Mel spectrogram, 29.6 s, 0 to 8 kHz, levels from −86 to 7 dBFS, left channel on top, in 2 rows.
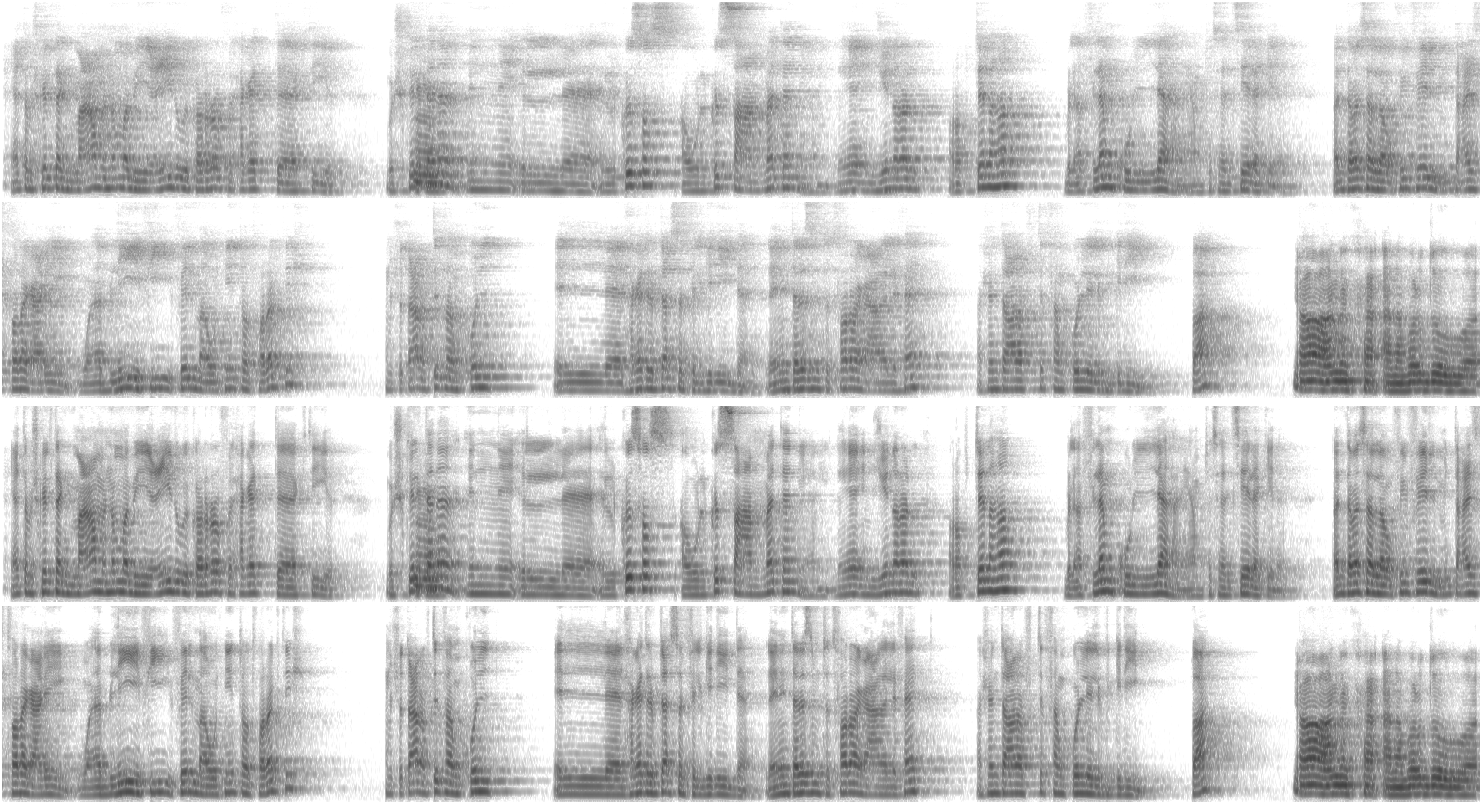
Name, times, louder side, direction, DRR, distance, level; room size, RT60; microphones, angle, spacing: voice 1, 0.1-3.3 3.8-9.2 9.5-10.1 10.6-12.8 13.3-17.8 18.6-19.7 20.3-23.9 24.5-26.2 26.7-26.9, right 5 dB, 85° right, 9 dB, 0.4 m, -29 dB
voice 2, 27.7-29.5, right 1 dB, 10° right, 9 dB, 0.3 m, -22 dB
8.3 x 3.8 x 6.6 m, 1.1 s
head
